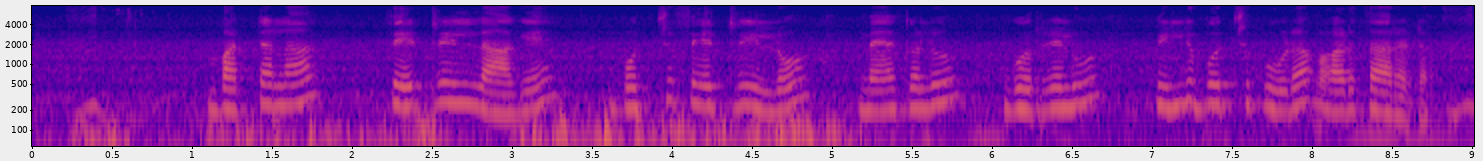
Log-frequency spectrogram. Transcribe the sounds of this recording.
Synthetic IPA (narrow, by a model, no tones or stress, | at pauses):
bɐʈːɐlɐpʰeːʈɾilːaːɡeːbot͡ʃːupʰeːʈɾilːoːmeːkɐlu | ɡorːelu | pilːibot͡ʃːukuːɽaːʋaːɽut̪aːɾɐʈɐ̰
